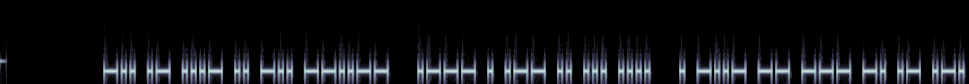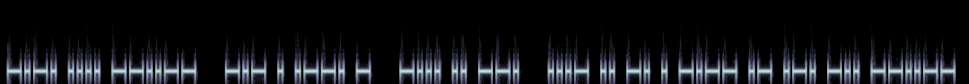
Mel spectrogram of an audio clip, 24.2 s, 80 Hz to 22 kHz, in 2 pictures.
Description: Morse code, heard as a keyed tone, about 22 wpm, 700 Hz. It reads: DAVID, JEWISH EXMONARCH, KEPT BIG VINEYARD,
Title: Pangram Challenge v2 - 22wpm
